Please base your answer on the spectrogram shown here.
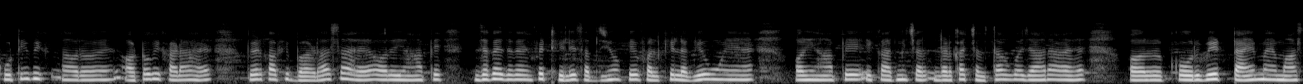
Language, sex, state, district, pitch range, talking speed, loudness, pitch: Hindi, female, Rajasthan, Churu, 205-230 Hz, 185 wpm, -16 LUFS, 215 Hz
